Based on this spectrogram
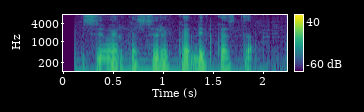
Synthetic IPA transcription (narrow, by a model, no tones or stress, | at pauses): sɪwɛɾkɐsʊɾɪfkɐɗɪbkɐst̪ʰɐ̰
